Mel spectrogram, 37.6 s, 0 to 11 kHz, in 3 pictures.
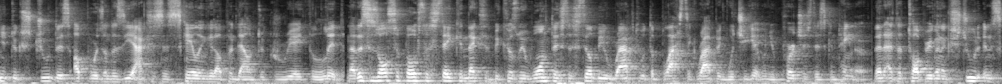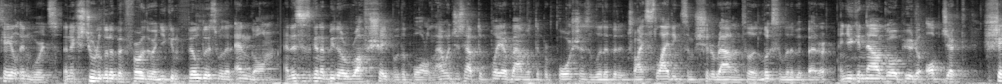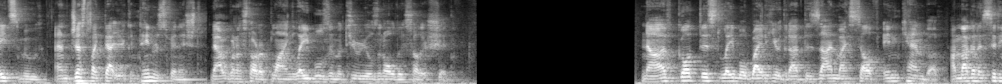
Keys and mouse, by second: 0.0-4.1 typing, 0.5 click, 1.2 click, 2.0 click, 2.5 shift+click, 2.9 right click, 4.0 click, 4.2 Tab, 10.8 shift+1, 10.9 shift+middle click, 11.3 e, 11.6 click, 11.9 s, 12.6 click, 12.8 middle click, 13.2 e, 13.4 s, 14.0 click, 14.3 f, 15.0 Tab, 15.4 drag, 16.0 alt+super+KP_Add, 17.2 click, 17.5 g, 17.7 z, 17.9 shift+click, 18.1 s, 18.9 shift+click, 19.2 alt+2, 19.3 alt+click, 19.6 g, 19.7 g, 20.2 g, 20.4 click, 20.5 Tab, 20.8-21.2 middle drag, 21.5 drag, 22.1 drag, 22.3 Tab, 22.6 click, 23.9 click.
